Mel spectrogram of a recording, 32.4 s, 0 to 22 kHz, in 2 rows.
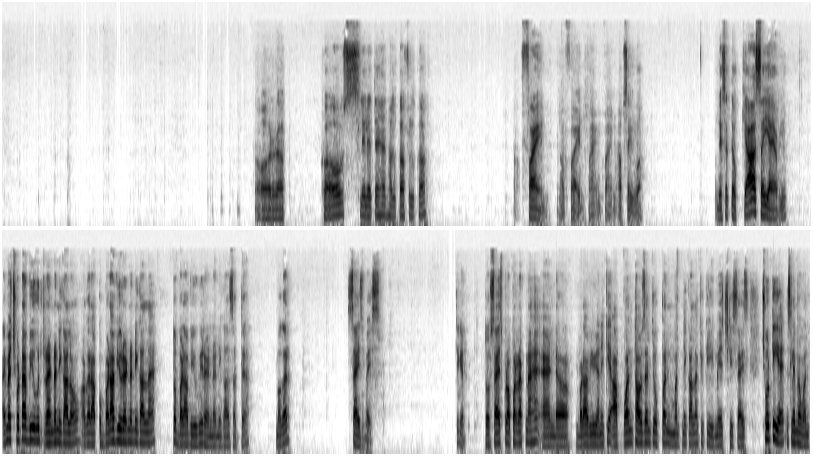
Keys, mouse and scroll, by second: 0.0 click, 1.3 click, 2.6 click, 3.5 click, 5.5 click, 5.8 click, 7.2 click, 8.4 click, 9.2-11.0 drag, 11.6 click, 12.6-13.6 drag, 14.4 middle click, 20.7 click, 26.3 click, 27.0 click.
